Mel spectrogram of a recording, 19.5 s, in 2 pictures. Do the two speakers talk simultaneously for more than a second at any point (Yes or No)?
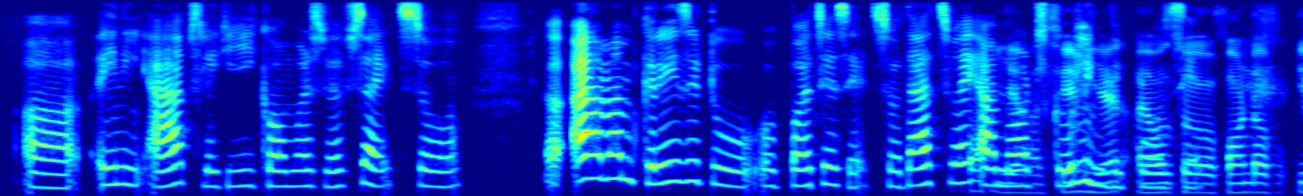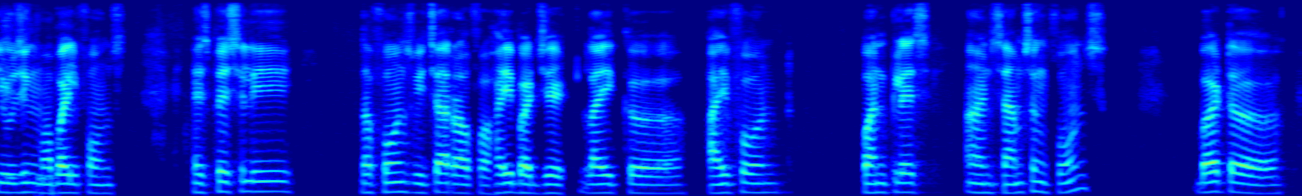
Yes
